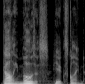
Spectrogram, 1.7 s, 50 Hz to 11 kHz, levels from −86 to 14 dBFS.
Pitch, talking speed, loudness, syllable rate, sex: 115 Hz, 140 wpm, -18 LUFS, 5.1 syllables/s, male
